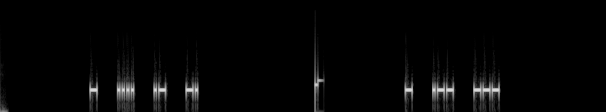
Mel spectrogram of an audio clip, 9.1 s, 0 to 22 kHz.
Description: Morse code, heard as a keyed tone, about 34 wpm, spaced as for 20 wpm, 700 Hz. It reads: THAN TWO
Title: 3x Character Spacing - Top 500 Words - 35wpm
